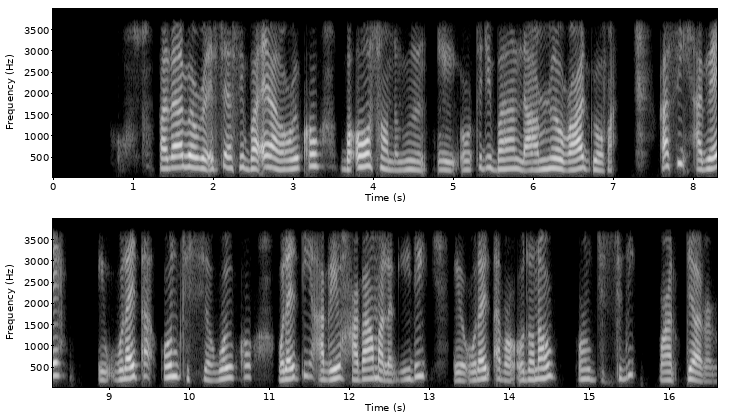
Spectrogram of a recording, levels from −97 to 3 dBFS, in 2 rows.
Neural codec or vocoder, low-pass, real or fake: autoencoder, 44.1 kHz, a latent of 192 numbers a frame, MeloTTS; 3.6 kHz; fake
